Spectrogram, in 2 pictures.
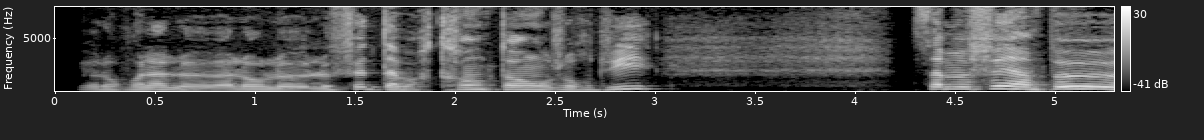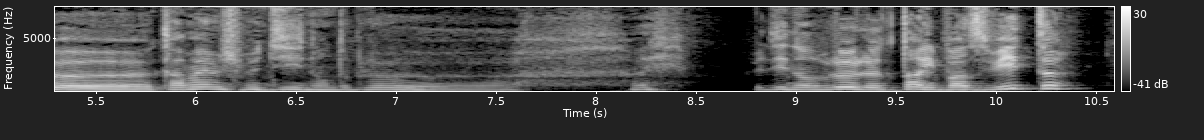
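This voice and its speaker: With a dark, mellow tone and medium pitch, a woman speaks at a moderate pace, taking long, frequent pauses, in a very clean recording with a silent background. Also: ordinary pitch variation. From Russia. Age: 30s. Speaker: vlogger. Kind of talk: vlog. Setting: outdoors. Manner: halting.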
